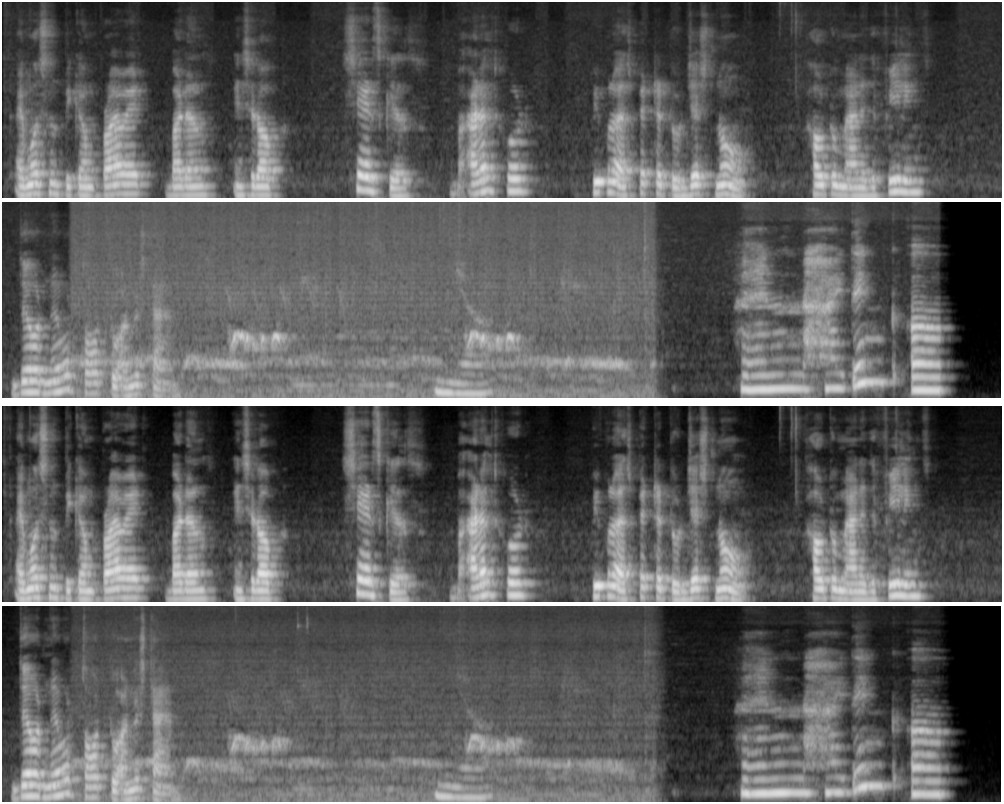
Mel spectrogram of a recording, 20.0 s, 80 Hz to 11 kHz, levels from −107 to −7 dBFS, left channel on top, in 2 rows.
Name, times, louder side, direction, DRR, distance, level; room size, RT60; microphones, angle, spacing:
voice 1, 0.1-2.1 2.3-2.7 3.4-4.1 4.5-5.3 5.9-7.5 8.1-9.2 10.1-11.8, right 2 dB, 20° right, 1.0 m, -27 dB
sound 1, 10.7-16.5, left 5 dB, 60° left, 1.3 m, -40 dB
voice 2, 12.9-14.1 14.3-14.9 17.3-19.4, left 2 dB, 90° left, 1.3 m, -30 dB
15.0 x 6.6 x 2.8 m
head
